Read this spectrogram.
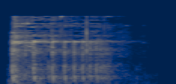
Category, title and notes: Sound effects > Objects / House appliances
A coca-cola bottle being smashed.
